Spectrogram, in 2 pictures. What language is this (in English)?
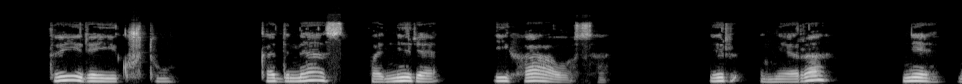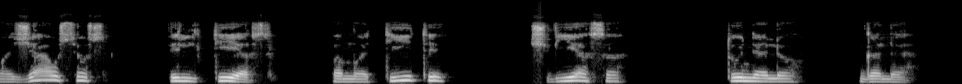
Lithuanian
